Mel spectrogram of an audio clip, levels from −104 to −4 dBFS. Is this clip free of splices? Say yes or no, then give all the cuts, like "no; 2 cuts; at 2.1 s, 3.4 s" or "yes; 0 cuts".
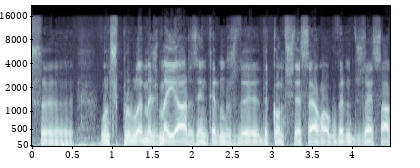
yes; 0 cuts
